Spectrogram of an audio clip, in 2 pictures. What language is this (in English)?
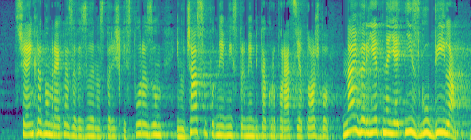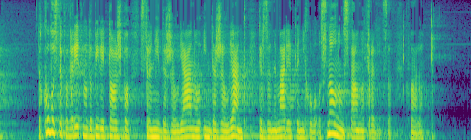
Slovenian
